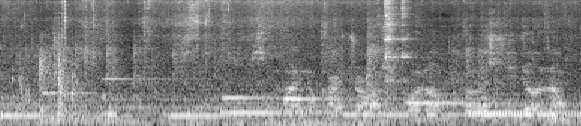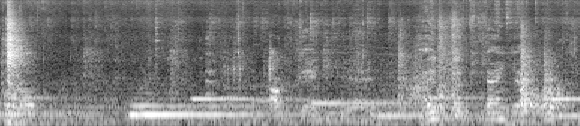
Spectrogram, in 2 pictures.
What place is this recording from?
restaurant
